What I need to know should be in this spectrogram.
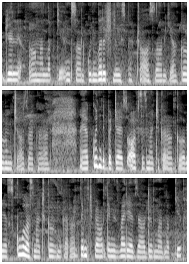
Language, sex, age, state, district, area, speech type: Kashmiri, female, 30-45, Jammu and Kashmir, Budgam, rural, spontaneous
